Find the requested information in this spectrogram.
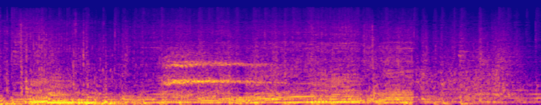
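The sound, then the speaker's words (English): A motor vehicle engine runs loudly and steadily through the whole stretch, revving with shifting engine tones, during a test drive. “Can I take this for a test drive? Yeah, sure. The ignition is here.”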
